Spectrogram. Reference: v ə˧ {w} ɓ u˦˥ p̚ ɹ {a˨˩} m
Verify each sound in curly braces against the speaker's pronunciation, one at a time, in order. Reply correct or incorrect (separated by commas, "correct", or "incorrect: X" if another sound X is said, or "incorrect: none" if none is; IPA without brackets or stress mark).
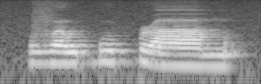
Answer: correct, correct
